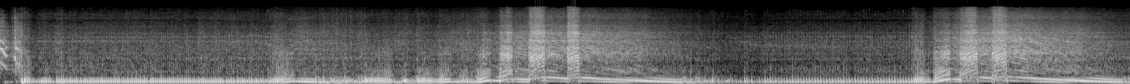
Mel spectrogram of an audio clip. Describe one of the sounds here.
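A motorcycle engine idles with a deep, throbbing rumble close by.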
